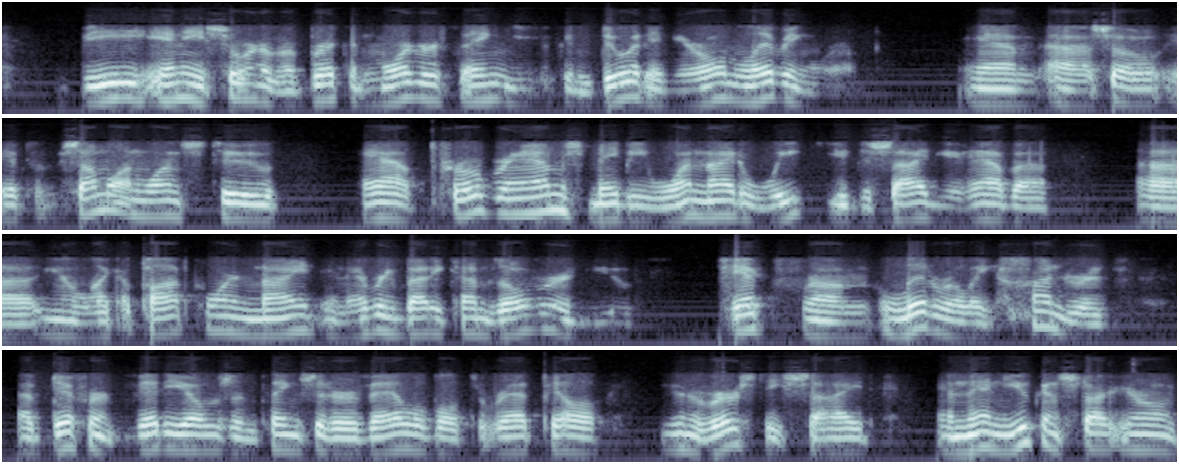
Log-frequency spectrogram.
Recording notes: Call in Guest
